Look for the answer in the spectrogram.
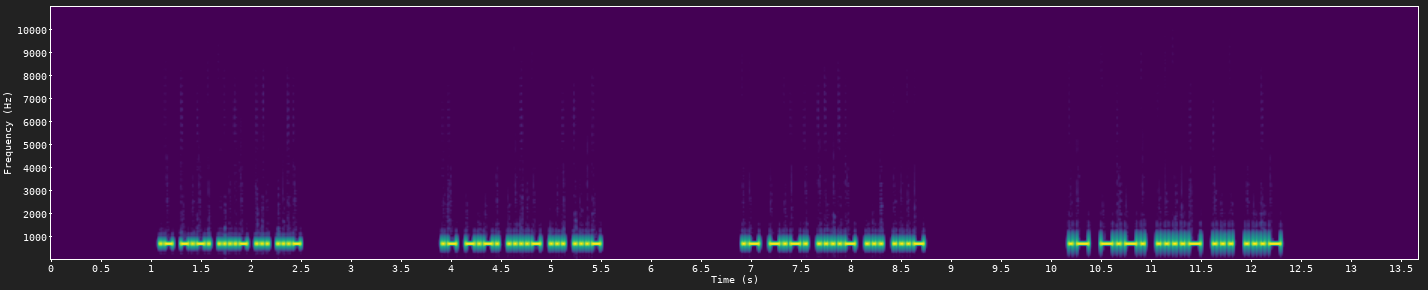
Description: Morse code, heard as a keyed tone, about 37 wpm, 700 Hz. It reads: AC4SV AC4SV AC4SV AC4SV
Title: Speed Racing - USA 2x2 Call Signs 30wpm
